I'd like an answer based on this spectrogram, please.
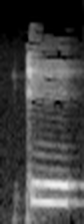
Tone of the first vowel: low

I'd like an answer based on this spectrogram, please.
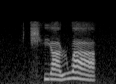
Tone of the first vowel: falling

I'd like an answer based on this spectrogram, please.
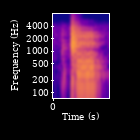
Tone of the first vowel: high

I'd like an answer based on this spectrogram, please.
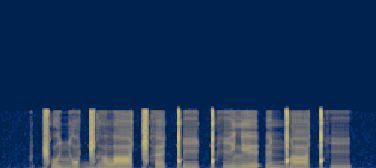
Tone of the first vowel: low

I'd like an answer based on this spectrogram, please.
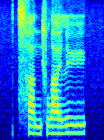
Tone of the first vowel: high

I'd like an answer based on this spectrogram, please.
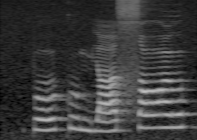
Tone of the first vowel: rising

